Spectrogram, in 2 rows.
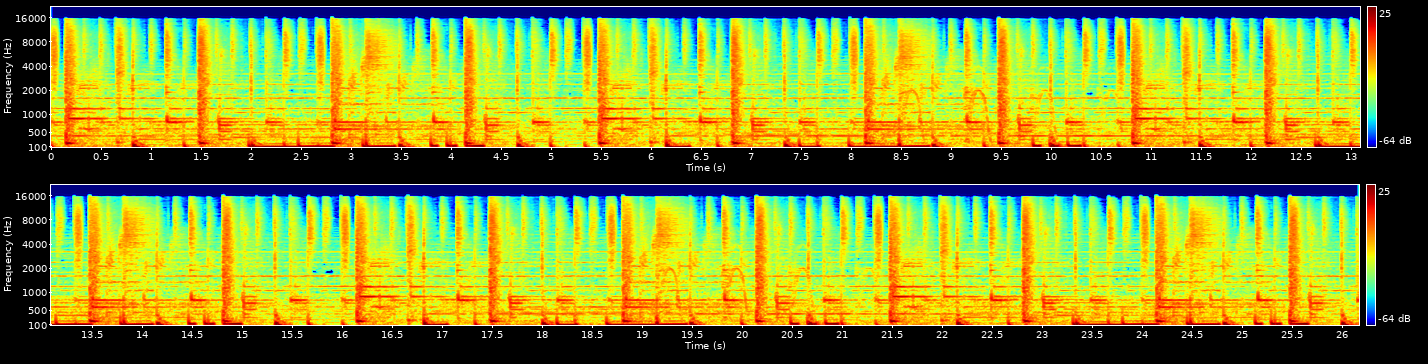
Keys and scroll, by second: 0.8-2.2 typing, 4.4 Return.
